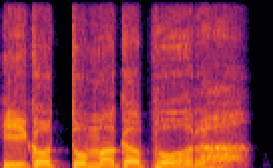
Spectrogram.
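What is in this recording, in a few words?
Vox Skill, Korean; Shakmeh; kings raid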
